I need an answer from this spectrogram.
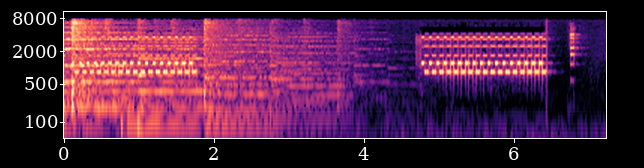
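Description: Telephone ringing: after louder tones fade, one sustained electronic ring of about a second and a half sounds steadily, followed by a brief second ring that is cut short.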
